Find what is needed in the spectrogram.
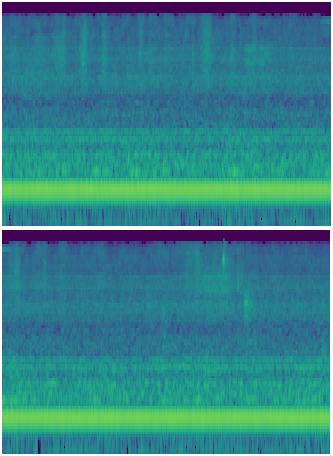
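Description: A steady low hum, even in level, with faint soft brushing of a makeup brush on skin.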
